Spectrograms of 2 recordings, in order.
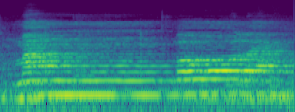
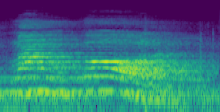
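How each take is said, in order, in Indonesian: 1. Diucapkan lambat, dengan bunyi sengau panjang. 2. Diucapkan cepat, dengan bunyi sengau pendek. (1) "Tapi harus pelan-pelan" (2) "tidak akan sempurna ketika teman-teman membacanya"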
